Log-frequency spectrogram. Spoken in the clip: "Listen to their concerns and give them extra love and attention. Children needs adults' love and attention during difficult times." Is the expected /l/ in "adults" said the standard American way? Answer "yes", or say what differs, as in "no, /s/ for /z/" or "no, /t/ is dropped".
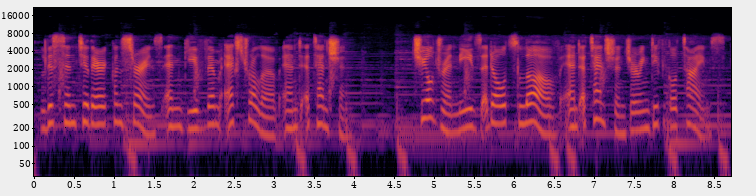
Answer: yes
